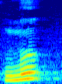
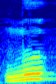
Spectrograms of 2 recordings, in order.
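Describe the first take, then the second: First: The vowel is halfway between eu and u. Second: The same.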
